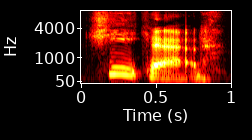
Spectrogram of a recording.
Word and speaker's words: KiCad: So if we were, I'm laughing because in the Discord now a Weisenheimer has said it's pronounced KiCad.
